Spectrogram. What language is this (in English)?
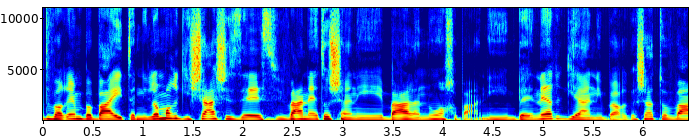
Hebrew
